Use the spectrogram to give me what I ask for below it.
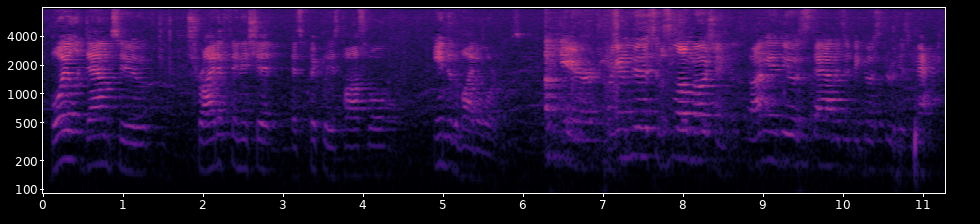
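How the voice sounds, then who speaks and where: A high-pitched man leads a live demonstration as a fight director, explaining moves to onlookers while he stays on the move. He is recorded from a distance in a strongly echoing space, with clear noise around him. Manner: instructional, talking to audience and partner; physically active while talking. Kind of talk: live stage combat demonstration. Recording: echoey, noisy space, distant mic.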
